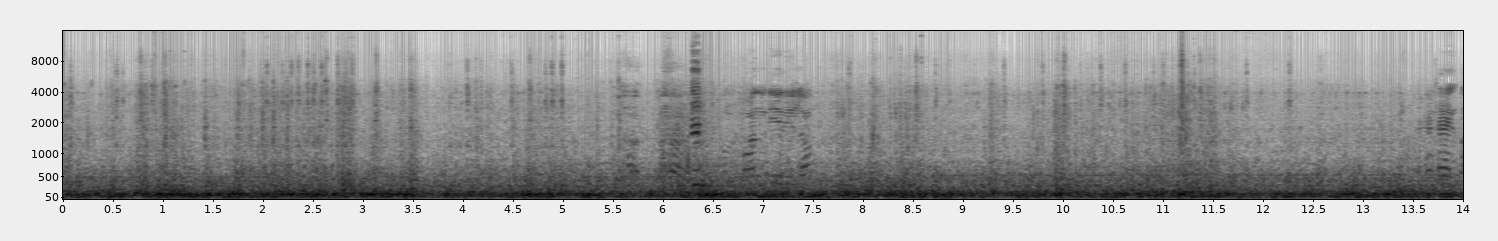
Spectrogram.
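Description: Steady low rumble of a small Suzuki car's engine and tyres, heard from inside the cabin while it drives along a road.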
